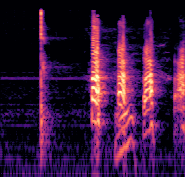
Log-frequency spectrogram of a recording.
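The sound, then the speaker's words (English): A single crisp finger-snap sound effect, played by the game system when a Joy-Con controller is slid on, cracks out with a faint tone lingering after it, followed by several bursts of laughter. “The system does play a sound effect when you slide on the Joy-Cons.”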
